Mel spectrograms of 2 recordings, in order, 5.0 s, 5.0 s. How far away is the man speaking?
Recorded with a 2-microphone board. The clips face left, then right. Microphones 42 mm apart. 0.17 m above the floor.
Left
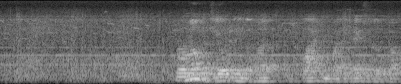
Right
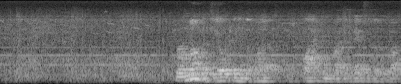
About 1.5 m.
